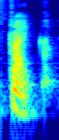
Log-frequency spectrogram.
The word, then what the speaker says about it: tricuspid: Spelling tricuspid, but we pronounce trike.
